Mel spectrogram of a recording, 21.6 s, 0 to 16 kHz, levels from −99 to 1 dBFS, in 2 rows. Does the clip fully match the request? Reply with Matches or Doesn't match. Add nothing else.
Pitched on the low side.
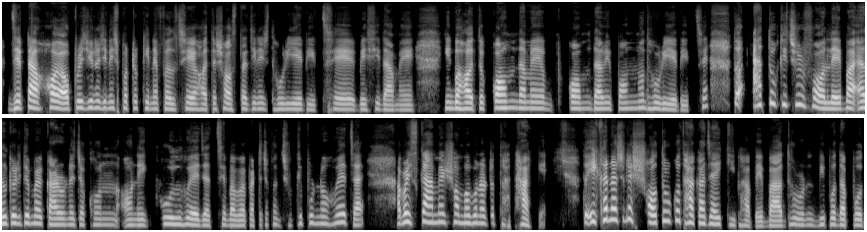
Doesn't match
